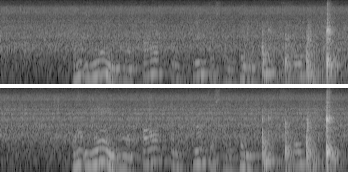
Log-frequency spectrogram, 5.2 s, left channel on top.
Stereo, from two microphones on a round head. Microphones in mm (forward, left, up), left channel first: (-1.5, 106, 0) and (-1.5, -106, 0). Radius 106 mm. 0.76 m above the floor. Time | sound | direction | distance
1.1 | a man speaking | 40° right (ahead or behind) | 1.0 m
3.9 | running footsteps | 75° right (ahead or behind) | 4.5 m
